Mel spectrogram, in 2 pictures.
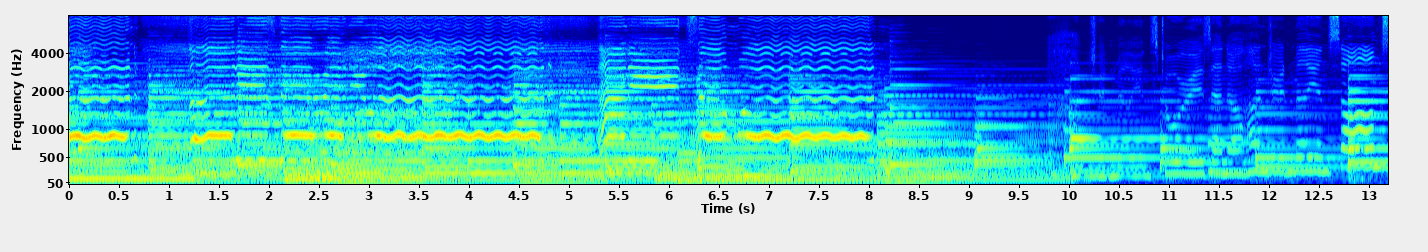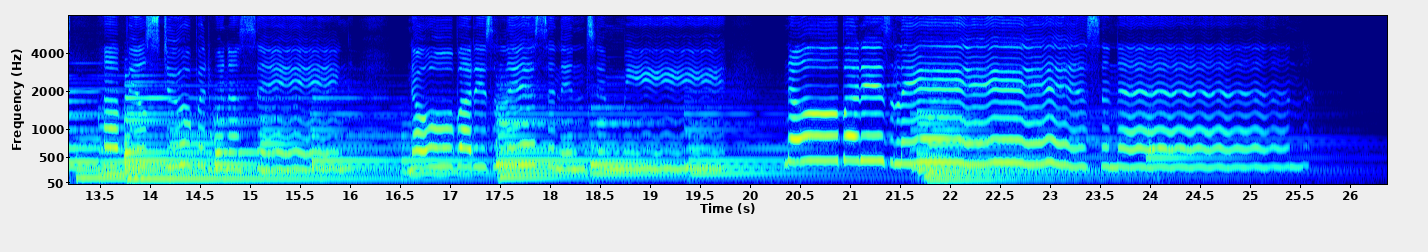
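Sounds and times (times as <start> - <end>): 
female voices singing: 0.0 - 8.6, 9.8 - 16.0, 16.6 - 19.8, 20.4 - 25.6.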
